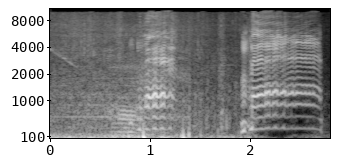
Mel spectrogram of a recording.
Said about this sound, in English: So we just had a whole bunch of the lambs, or a whole bunch of the ewes had lambed. In other words, now we have a whole bunch of cute little lambs.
